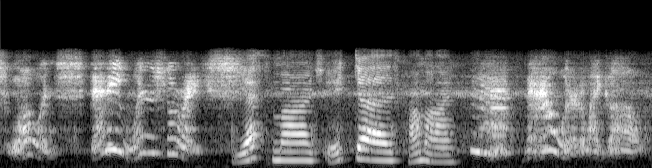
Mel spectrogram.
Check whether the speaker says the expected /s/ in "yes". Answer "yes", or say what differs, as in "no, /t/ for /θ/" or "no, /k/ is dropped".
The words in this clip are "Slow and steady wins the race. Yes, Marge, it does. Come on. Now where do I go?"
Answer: yes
